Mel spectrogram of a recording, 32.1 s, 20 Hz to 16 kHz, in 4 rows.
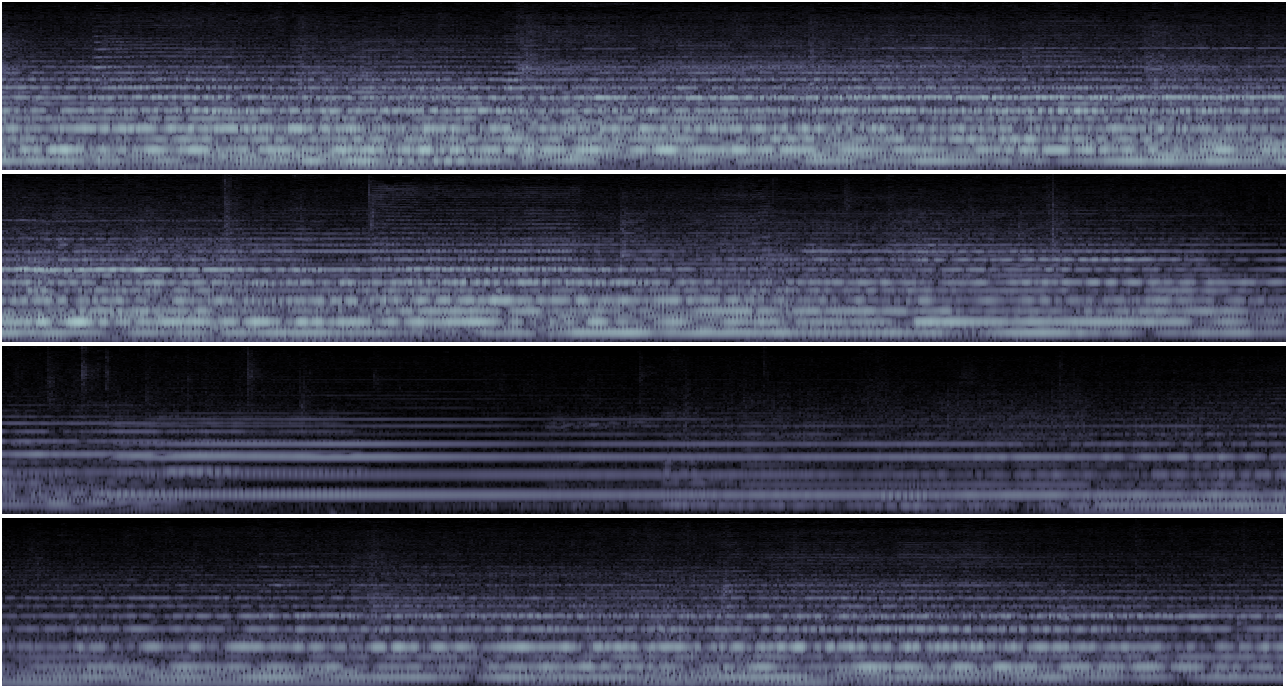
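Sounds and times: wind band playing slow chords: 0.0s - 32.0s.

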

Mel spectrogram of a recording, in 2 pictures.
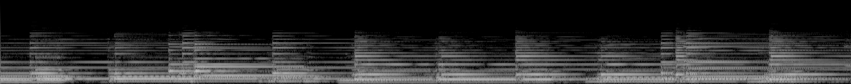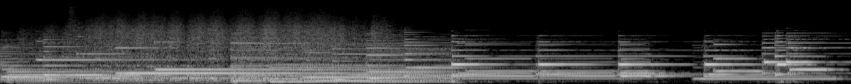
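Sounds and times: grand piano jazz chords: 0.0s - 15.0s
low piano bass notes: 8.5s - 13.1s.

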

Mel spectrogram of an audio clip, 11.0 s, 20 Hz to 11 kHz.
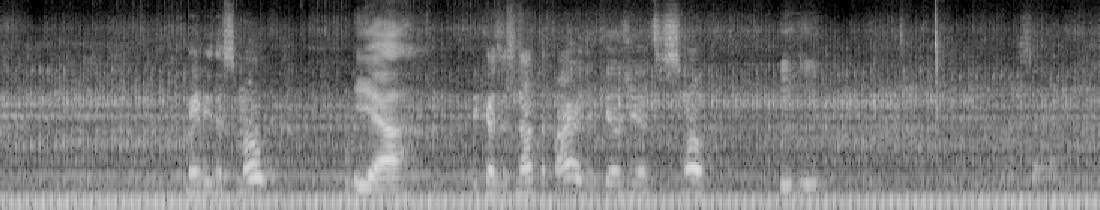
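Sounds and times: vehicle engine throbbing: 0.0s - 11.0s.

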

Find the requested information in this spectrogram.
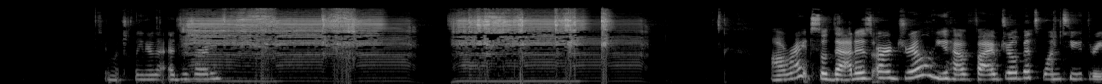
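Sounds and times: electric nail drill grinding: 1.8s - 6.6s.

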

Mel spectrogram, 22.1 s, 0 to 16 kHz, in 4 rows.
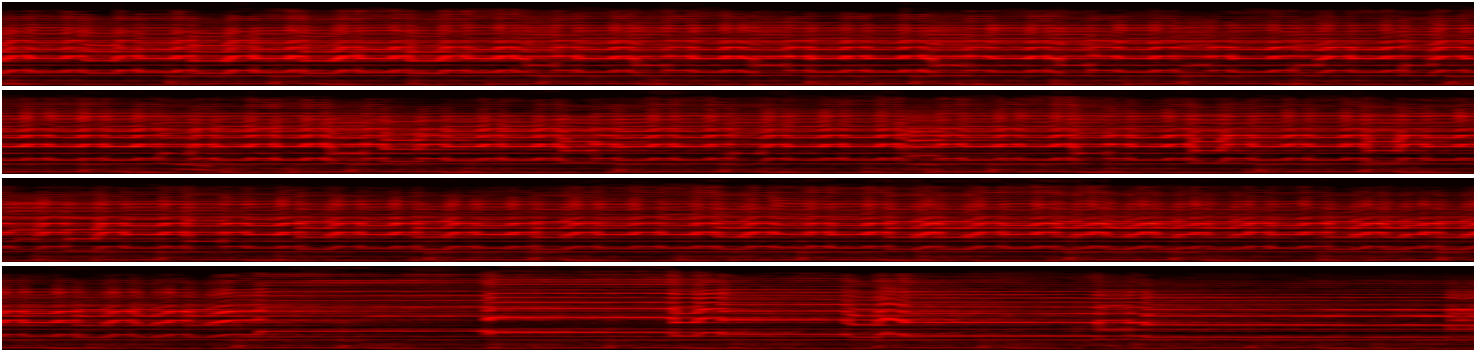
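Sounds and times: bagpipe melody over drone: 0.0s - 22.0s.

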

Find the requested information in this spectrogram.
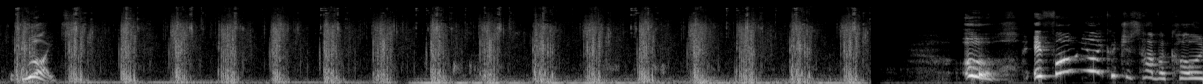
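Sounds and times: marching footsteps: 0.0s - 8.7s.

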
